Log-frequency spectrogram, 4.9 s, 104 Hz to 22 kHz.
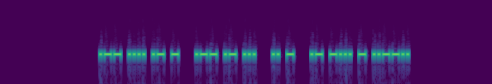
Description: Morse code, heard as a keyed tone, about 52 wpm, 700 Hz. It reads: WHAT WAS IT ABT?
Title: Sentences from Top 100 Words and Abbreviations 50wpm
